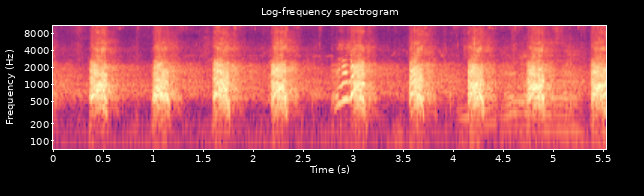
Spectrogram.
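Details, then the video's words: Dog barking during a protection training session on the hold and bark, May 19, 2020. Nine forceful barks repeat at a fairly even pace, with a brief rising whine-like yelp near the middle and quiet gaps between them. "Hold & Bark"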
